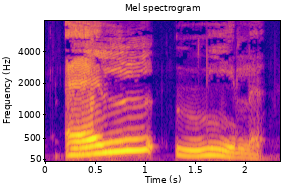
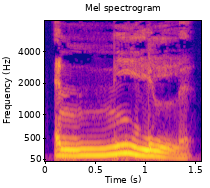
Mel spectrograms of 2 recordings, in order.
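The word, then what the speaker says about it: En-Nil (النيل): Mais en réalité, il faut prononcer En-Nil, Et-Tin. C'est un phénomène phonétique qui fait que le lam de l'article cède la place à la première consonne du nom, et donc on prononce deux fois le nun pour ennil et deux fois le ta pour ettin.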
